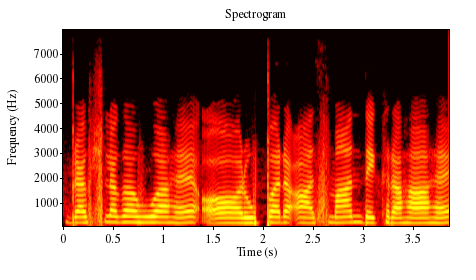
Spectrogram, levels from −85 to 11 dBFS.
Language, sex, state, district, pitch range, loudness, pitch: Hindi, female, Chhattisgarh, Sukma, 205-225 Hz, -15 LUFS, 220 Hz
